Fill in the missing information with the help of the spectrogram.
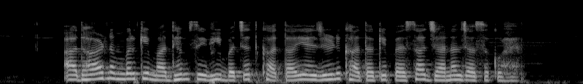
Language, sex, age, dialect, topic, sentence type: Magahi, female, 31-35, Southern, banking, statement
